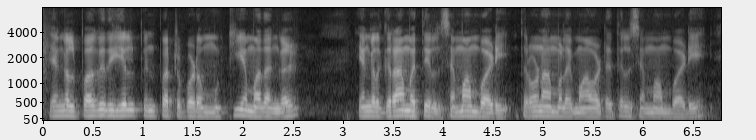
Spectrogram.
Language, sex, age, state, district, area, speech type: Tamil, male, 60+, Tamil Nadu, Tiruvannamalai, urban, spontaneous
